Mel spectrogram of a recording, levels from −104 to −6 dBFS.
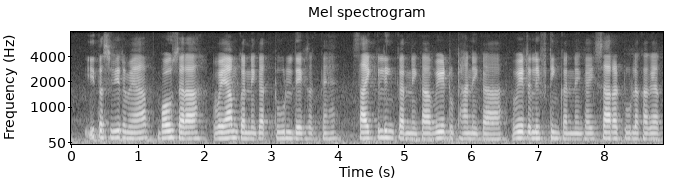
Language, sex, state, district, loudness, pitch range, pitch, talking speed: Hindi, male, Bihar, Muzaffarpur, -21 LUFS, 150-165 Hz, 160 Hz, 190 wpm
